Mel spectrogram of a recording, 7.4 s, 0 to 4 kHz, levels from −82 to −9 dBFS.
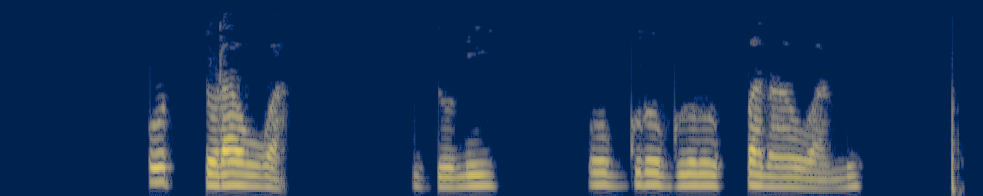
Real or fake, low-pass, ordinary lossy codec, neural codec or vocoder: real; 3.6 kHz; MP3, 24 kbps; none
